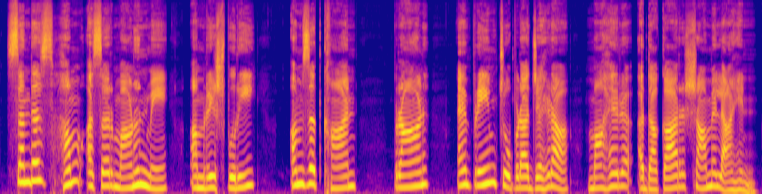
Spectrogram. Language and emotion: Sindhi, neutral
